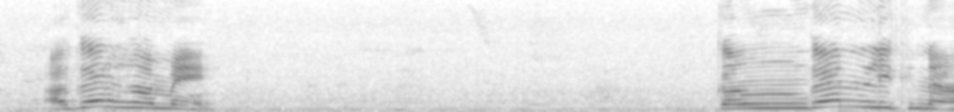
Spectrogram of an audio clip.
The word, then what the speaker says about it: कंगन: तो ये यहाँ पे म का साउंड है और यहाँ पे न का साउंड है, कंगन, ठीक है।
